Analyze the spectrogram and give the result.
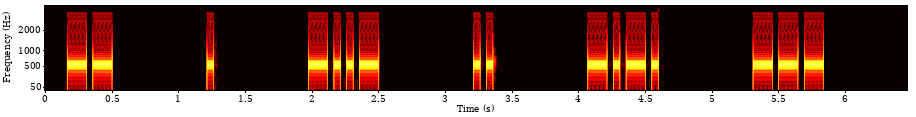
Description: Morse code, heard as a keyed tone, about 25 wpm, spaced as for 10 wpm, 550 Hz. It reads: MEXICO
